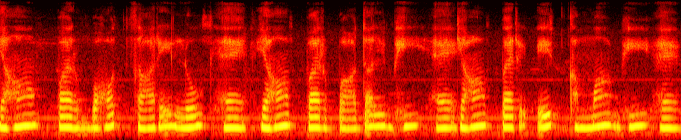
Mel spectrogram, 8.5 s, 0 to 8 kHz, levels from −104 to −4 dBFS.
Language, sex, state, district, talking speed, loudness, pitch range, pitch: Hindi, female, Uttar Pradesh, Etah, 120 wpm, -33 LUFS, 175-200 Hz, 185 Hz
